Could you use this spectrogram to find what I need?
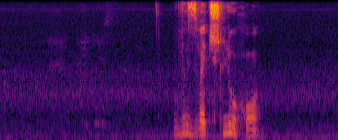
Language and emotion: Russian, angry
